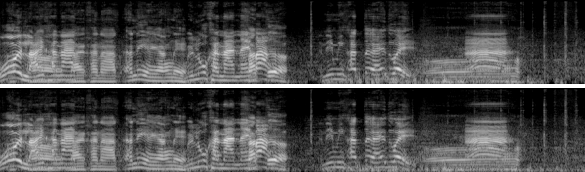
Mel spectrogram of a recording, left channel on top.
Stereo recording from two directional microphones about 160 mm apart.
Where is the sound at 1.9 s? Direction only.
75° left (ahead or behind).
